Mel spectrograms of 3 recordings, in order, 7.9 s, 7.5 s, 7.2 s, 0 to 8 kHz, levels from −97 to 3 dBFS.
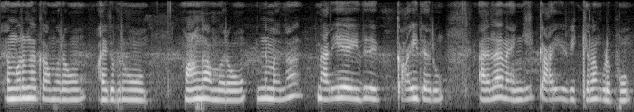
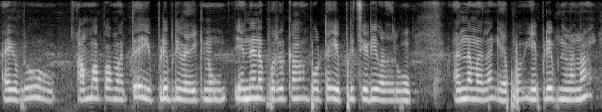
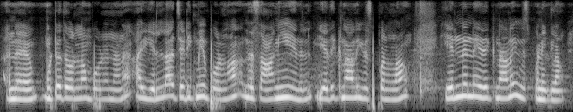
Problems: constant background noise, continuous background conversations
